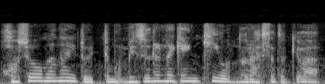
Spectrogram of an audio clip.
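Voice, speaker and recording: A man's voice: medium pitch, a little fast, a bit bright. A man who works for the post office, answering interview questions in a chatty, joking way while giving practical advice. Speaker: post office worker as guest. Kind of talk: casual explanatory interview talk. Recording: dull lo-fi with faint noise.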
